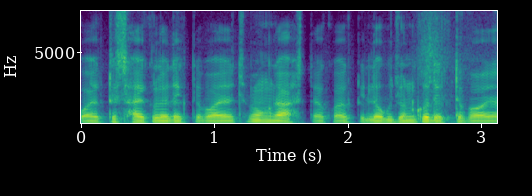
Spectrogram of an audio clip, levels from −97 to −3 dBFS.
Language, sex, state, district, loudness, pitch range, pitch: Bengali, male, West Bengal, Jhargram, -19 LUFS, 95-100 Hz, 95 Hz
